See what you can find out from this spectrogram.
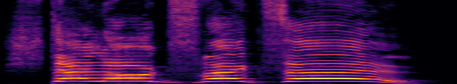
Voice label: ger change position, german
